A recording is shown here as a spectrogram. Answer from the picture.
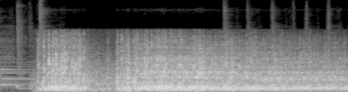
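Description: A small plane engine sputters to life after a brief hush, catching with a rough stutter and then settling into a loud, steady, rumbling drone.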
